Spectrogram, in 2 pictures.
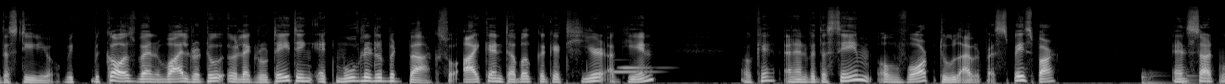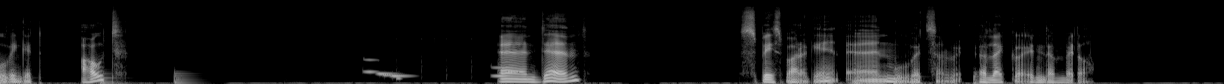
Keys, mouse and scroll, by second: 0.8 alt+right click, 1.1 alt+middle click, 5.8 double click, 6.9 alt+click, 7.5 alt+middle click, 10.1 space, 15.9 alt+click, 18.4 alt+right click, 19.8 space.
